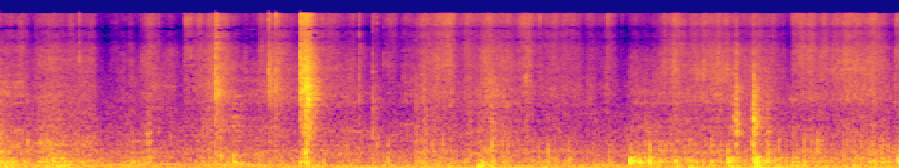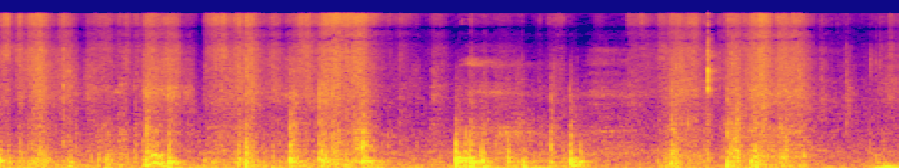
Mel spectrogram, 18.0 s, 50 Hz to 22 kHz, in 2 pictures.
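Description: Rustling and scraping of a white packing sleeve being pulled off a Numark PT01 Scratch portable turntable, with scattered light clicks and knocks as the unit is handled and set down.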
